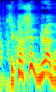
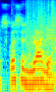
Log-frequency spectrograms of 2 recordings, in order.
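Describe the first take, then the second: First: Raised, exasperated repeat; indignant disbelief. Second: Said in the usual way. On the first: Real, not acted. Repeats complaint, second louder.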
